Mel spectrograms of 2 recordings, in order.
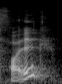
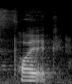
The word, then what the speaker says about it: Volk: Das Volk, which means the people. Here the V is pronounced as an F sound. Yeah, das Volk.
